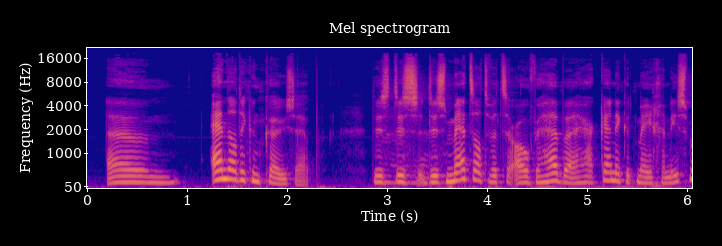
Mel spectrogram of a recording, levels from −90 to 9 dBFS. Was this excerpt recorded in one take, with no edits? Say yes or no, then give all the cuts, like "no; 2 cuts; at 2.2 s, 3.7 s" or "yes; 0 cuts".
yes; 0 cuts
